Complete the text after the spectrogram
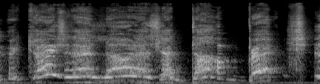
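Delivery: high, loud mocking sarcasm; sarcastic. Friend mocking the loud girl, high sarcastic jeer. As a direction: sneer it sarcastically. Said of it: "He was being sarcastic".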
